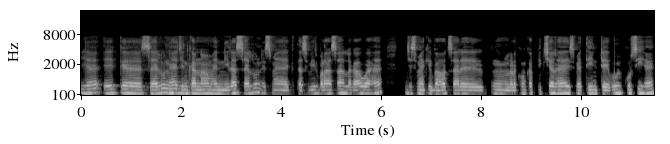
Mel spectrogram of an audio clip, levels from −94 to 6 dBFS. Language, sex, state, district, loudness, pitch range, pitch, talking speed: Hindi, male, Bihar, Bhagalpur, -29 LUFS, 135-145 Hz, 140 Hz, 175 wpm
